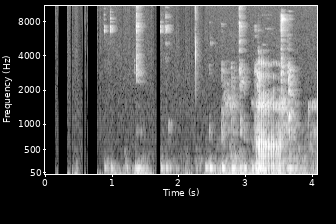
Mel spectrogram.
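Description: A few faint, separate computer mouse clicks at irregular intervals.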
